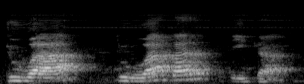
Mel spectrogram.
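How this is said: There is a pause after the first 'dua'. It is read as a mixed number. The speaker calls it right. "Penyebutannya dikasih jeda"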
